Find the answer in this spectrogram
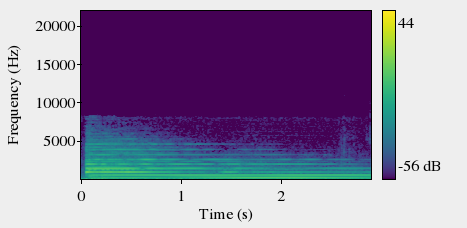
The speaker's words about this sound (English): Bells rang out across the Virginia Tech campus today, 1 week to the day since a student gunman killed 32 students and teachers.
